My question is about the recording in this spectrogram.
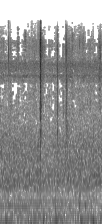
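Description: Wind rumbling on an outdoor microphone, with one sharp click a little under a second in.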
